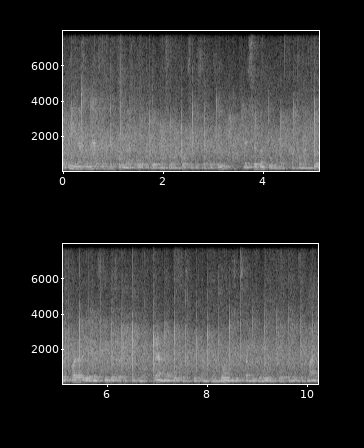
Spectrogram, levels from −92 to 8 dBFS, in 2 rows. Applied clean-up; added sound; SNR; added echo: none; Applause / Clapping; 2 dB; reverberation time 0.9 s.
